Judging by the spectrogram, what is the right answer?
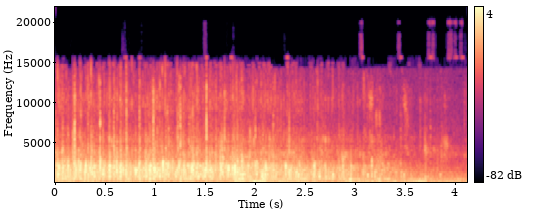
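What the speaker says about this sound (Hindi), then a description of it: "तालियां बजाकर स्वागत करें।" Audience applause welcoming a guest at an outdoor Hindi poetry gathering, continuous dense clapping that gradually fades toward the end.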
